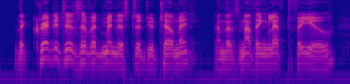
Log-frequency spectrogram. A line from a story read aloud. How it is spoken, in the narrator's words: said Ralph impatiently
